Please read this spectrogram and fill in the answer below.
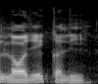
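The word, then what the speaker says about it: logically: A double L वाई यहां पर भी ए के बद डबल एल वाई है तो ए साइलेंट इसको पढ़ेंगे लॉजिकली अगला है सी आर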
